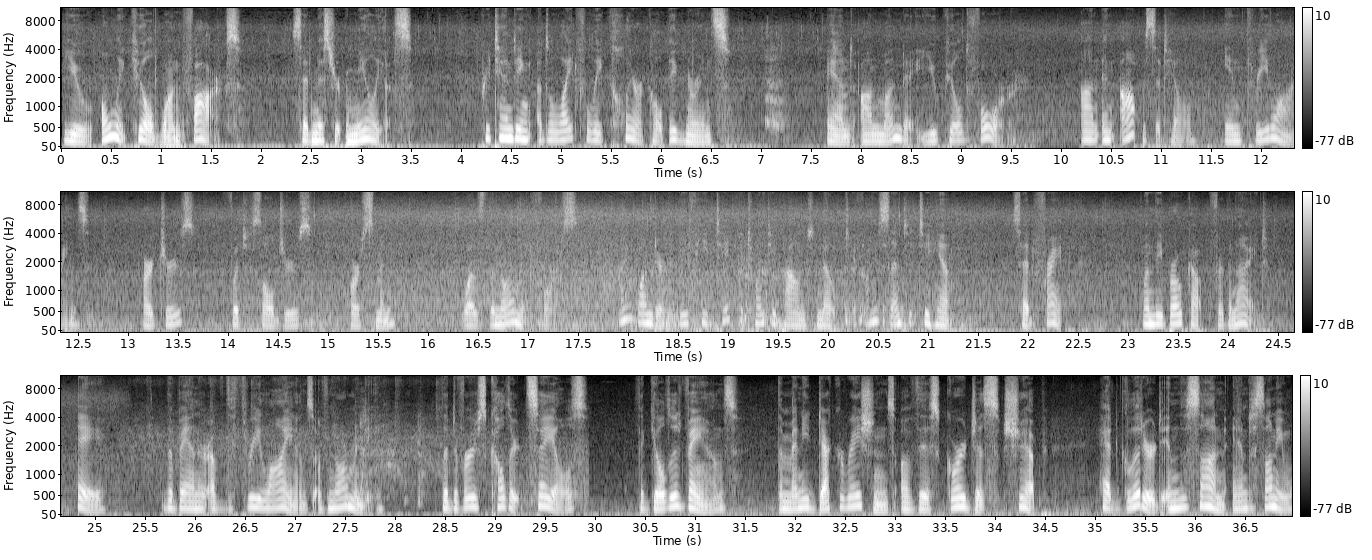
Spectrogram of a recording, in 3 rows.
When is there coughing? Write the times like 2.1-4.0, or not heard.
7.0-7.9, 19.1-20.8, 27.6-28.6.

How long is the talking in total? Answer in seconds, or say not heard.
36 s.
